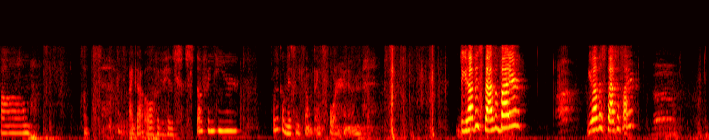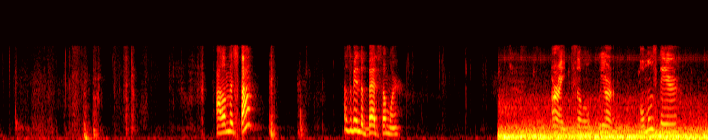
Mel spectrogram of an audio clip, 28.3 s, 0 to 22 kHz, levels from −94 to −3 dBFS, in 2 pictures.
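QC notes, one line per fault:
throughout: aliasing, energy above 6 kHz folds down as unrelated gritty tones, fitting an unfiltered drop to 12 kHz; spectrogram shows mirrored traces packed against 6 kHz.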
